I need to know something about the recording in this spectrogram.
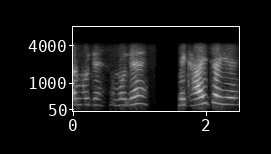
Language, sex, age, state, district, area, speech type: Hindi, female, 60+, Uttar Pradesh, Azamgarh, rural, conversation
